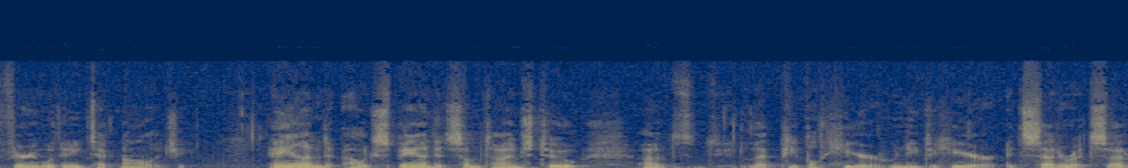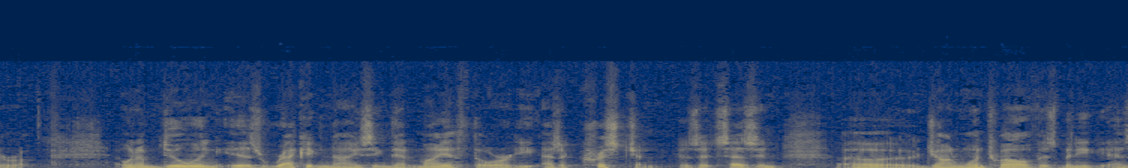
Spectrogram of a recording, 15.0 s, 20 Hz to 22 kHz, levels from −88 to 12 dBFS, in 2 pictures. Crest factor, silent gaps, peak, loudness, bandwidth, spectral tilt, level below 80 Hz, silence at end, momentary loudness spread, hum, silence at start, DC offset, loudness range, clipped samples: 18 dB; none; -4 dBFS; -22 LUFS; 14 kHz; -5.5 dB/octave; -38 dBFS; 0 s; 11 LU; none; 0 s; under 0.1%; 4 LU; under 0.1%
